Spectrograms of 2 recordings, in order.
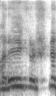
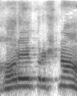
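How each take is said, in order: First: The name ends without a final vowel. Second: The name ends with an added long a vowel. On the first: The speaker calls it right. "वास्तव में तो ये ऐसा है" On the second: The speaker calls it wrong. "क्यों ऐसा उच्चारण करते हैं"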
